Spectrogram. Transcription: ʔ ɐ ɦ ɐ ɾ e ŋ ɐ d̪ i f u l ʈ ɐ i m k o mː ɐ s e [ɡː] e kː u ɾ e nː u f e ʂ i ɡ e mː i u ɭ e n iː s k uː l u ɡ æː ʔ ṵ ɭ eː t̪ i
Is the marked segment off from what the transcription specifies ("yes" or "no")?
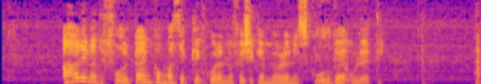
yes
